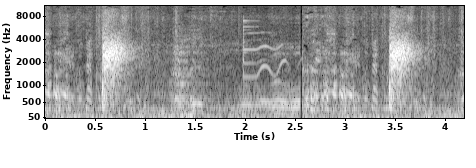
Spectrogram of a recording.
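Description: Two sharp whip-crack sound effects about three seconds apart, the loudest things heard, with a short warbling comedic tone between them.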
